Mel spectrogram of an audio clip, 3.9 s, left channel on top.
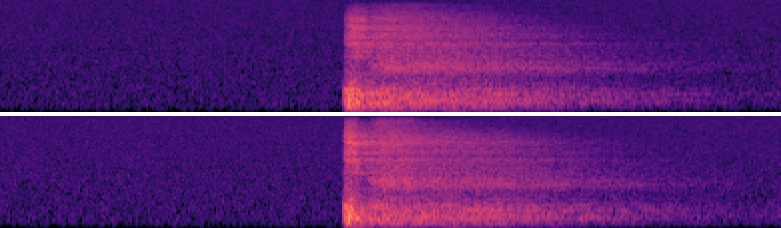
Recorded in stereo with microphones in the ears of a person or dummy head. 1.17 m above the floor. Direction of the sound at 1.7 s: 75° right (ahead or behind).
